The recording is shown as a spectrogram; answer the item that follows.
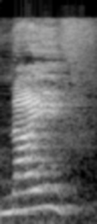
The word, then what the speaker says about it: knife: When we talk about knife, चाकू, सब्जी काटते हैं जिससे, K-N-I, knife की स्पेलिंग स्टार्ट हो रही, K is silent over here, K-N-I-F-E, knife.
